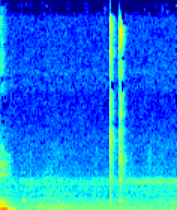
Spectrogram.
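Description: Two quick computer mouse clicks about a second and a half in, close together, over quiet room tone.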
